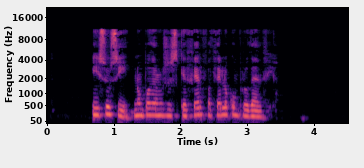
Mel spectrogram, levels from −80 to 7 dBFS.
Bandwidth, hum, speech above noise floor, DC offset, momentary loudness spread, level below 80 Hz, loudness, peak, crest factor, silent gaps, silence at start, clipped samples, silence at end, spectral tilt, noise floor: 12 kHz; none; 53 dB; under 0.1%; 9 LU; -68 dBFS; -25 LUFS; -6 dBFS; 22 dB; none; 0.7 s; under 0.1%; 1.2 s; -3.5 dB/octave; -79 dBFS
